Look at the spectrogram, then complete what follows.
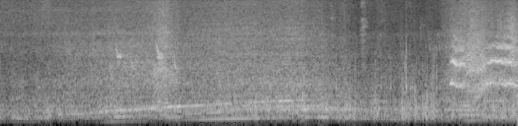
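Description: Motor vehicle engine sound effect: a steady engine run with a rushing noise, its pitch rising over a few seconds as if revving or speeding up. A brighter, higher sound joins near the end.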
